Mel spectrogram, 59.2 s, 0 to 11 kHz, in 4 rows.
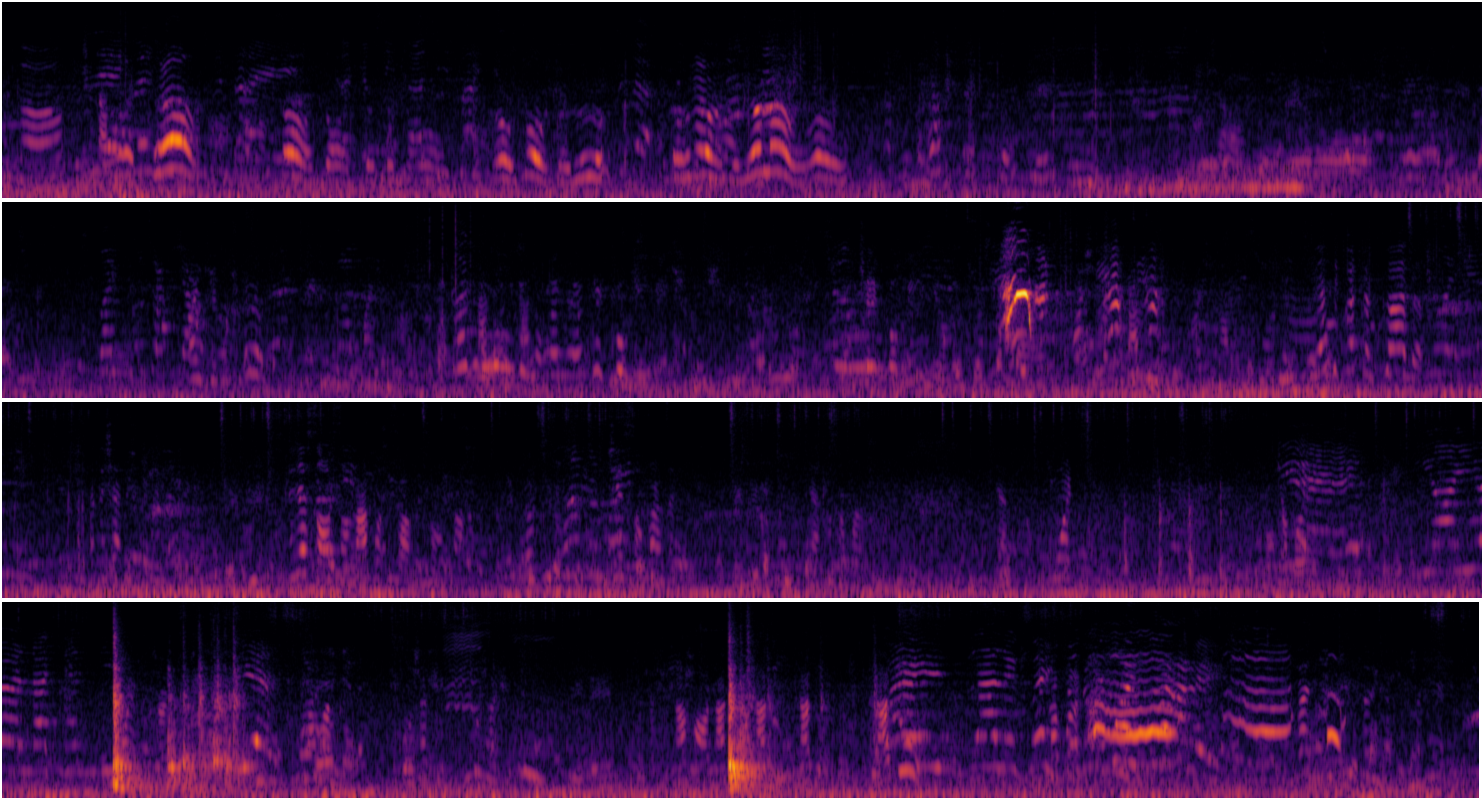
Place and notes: {"title": "Jardin des Plantes Joséphine Baker, Rue des Dauphins, Grenoble, France - Jeux d'enfants", "date": "2022-09-11 10:30:00", "description": "Dans le Jardin des Plantes au cours de Paysages Composés organisé par Apnées .", "latitude": "45.19", "longitude": "5.74", "altitude": "218", "timezone": "Europe/Paris"}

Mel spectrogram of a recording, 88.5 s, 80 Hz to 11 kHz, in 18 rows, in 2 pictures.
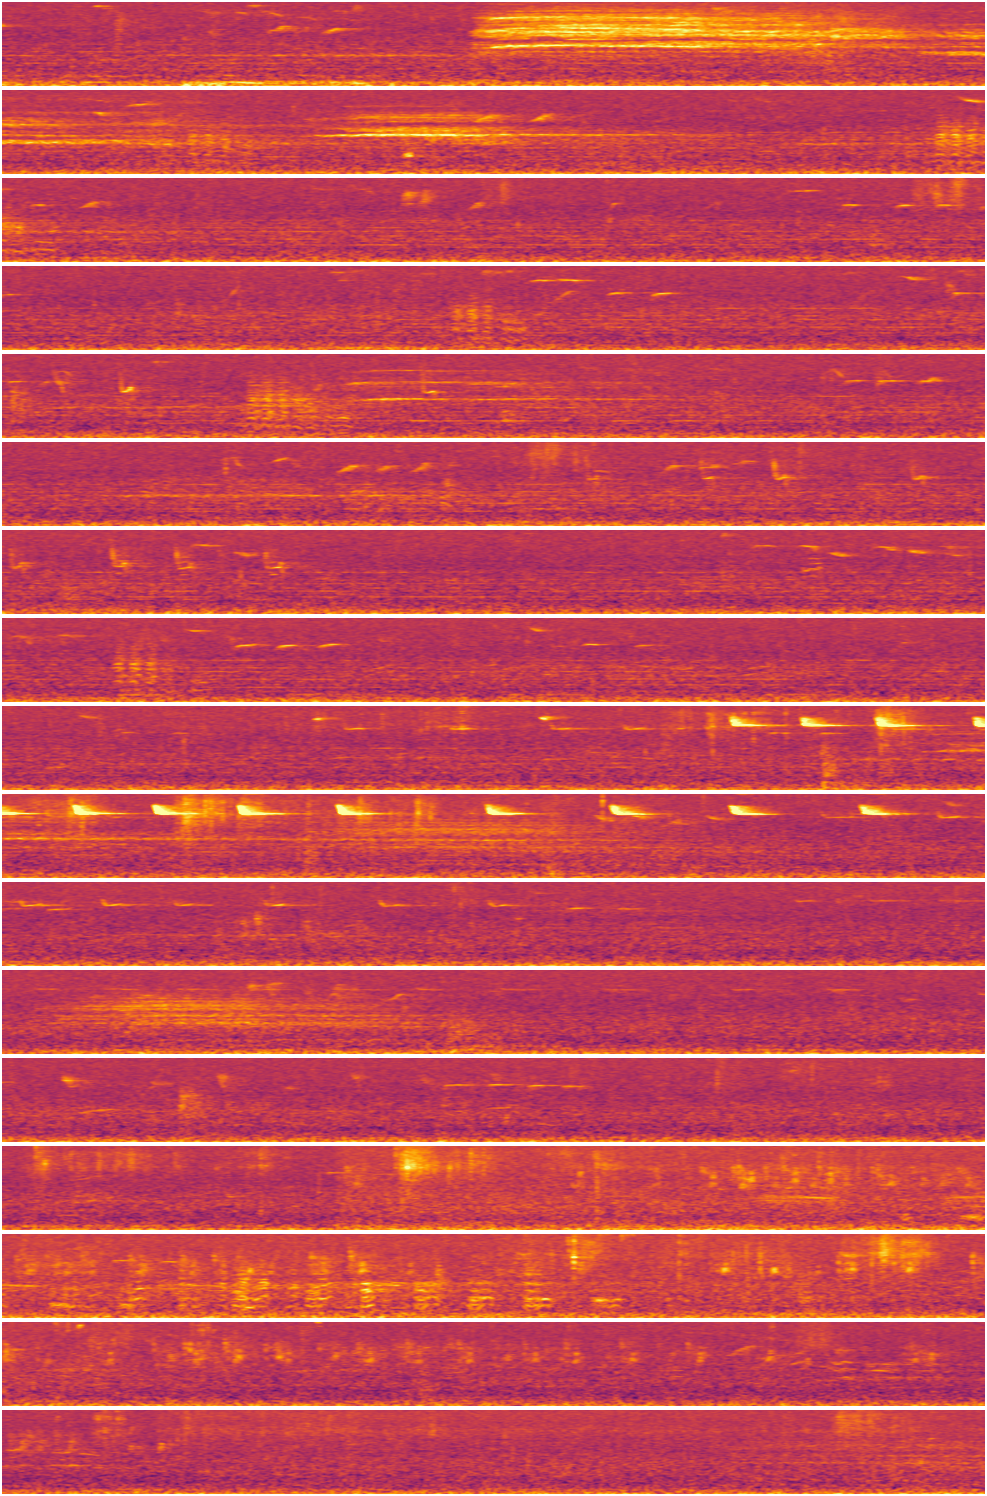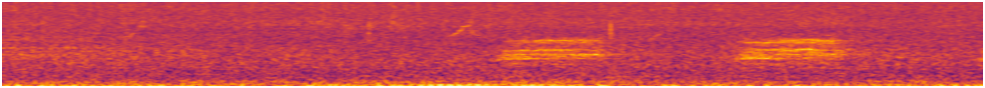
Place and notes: {"title": "Söbrigener Str., Dresden, Deutschland - Comoranes on Dresden Elbe Island", "date": "2020-09-12 11:42:00", "description": "Comoranes on Dresden's Elbe island, paddle wheel steamers, paddle boats and motor boats pass by. Small motorized airplanes fly by and horses neigh at a riding tournament. Crows and other birds can be heard. Recorded with a Zoom H3 recorder.", "latitude": "51.00", "longitude": "13.87", "altitude": "112", "timezone": "Europe/Berlin"}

